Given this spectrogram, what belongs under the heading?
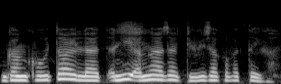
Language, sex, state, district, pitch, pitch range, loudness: Wancho, female, Arunachal Pradesh, Longding, 190 Hz, 180-200 Hz, -13 LUFS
